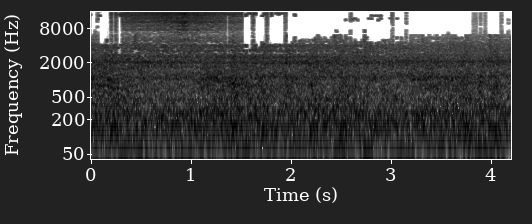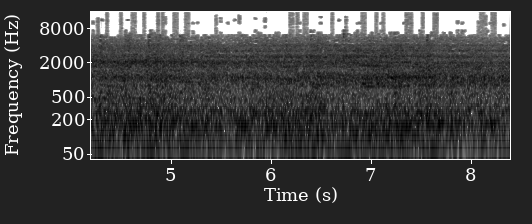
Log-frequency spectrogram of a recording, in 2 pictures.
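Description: Passenger coaches of an Indian Railways express train running past at speed: a steady noise of wheels on rails.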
